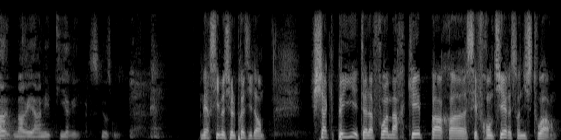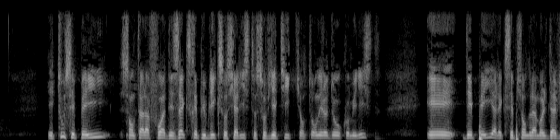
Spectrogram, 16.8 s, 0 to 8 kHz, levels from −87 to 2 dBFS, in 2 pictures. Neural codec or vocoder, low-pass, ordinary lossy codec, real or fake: none; 7.2 kHz; none; real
